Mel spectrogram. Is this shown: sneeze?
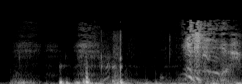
yes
